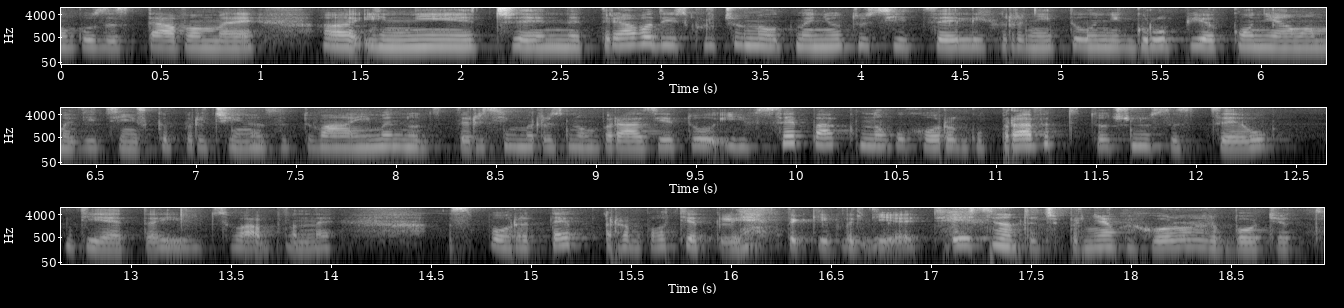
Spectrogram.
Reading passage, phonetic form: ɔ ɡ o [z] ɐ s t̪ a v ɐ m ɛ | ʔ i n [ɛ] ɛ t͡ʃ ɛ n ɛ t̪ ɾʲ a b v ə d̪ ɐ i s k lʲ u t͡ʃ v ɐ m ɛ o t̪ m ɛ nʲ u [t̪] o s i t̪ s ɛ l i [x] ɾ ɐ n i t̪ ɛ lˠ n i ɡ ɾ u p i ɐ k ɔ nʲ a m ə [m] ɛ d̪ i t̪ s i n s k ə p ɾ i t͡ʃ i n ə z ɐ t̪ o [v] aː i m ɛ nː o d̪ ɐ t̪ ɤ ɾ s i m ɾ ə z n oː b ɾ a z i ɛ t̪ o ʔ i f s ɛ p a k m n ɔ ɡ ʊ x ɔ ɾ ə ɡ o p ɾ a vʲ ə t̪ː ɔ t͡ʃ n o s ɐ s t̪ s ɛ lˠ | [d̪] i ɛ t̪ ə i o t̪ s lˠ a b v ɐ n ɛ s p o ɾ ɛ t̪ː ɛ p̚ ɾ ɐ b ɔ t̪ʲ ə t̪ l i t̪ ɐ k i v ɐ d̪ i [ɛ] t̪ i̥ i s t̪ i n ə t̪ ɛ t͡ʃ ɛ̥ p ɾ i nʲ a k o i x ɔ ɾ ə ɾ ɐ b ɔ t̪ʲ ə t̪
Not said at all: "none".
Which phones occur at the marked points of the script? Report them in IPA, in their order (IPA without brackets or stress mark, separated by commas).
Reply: z, i, t̪, x, m, v, d̪, ɛ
